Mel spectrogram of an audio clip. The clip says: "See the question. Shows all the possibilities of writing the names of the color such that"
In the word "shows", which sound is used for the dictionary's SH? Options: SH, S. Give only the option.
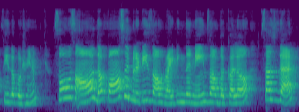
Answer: S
